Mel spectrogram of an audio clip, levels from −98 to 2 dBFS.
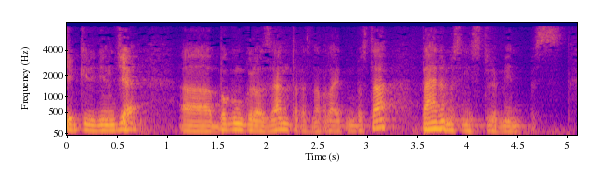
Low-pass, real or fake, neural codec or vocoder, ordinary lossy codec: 7.2 kHz; fake; codec, 16 kHz, 0.4 kbps, LongCat-Audio-Codec; MP3, 32 kbps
